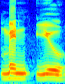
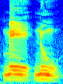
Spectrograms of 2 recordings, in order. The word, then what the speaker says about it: menu: เพื่อน ด้วย ตัว นี้ ถ้า เกิด อ่าน เสียง ให้ ถูก ต้อง อ่าน ว่า menu ไม่ ใช่ เมนู โอเค โอเค very good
